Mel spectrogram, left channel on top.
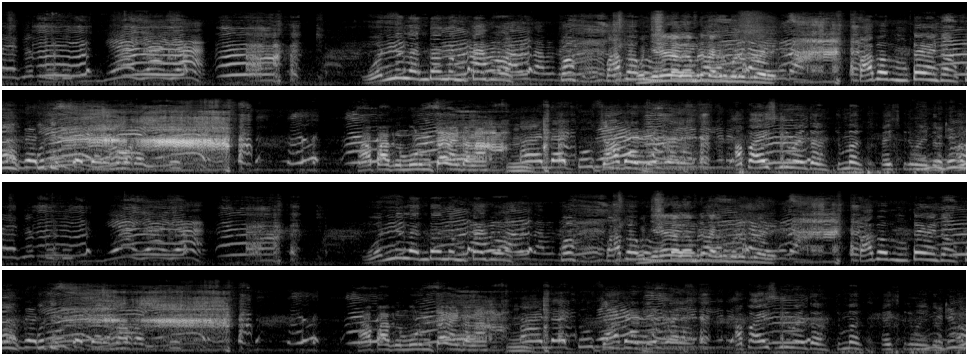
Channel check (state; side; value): quieter; right; 7.3 dB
